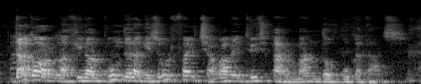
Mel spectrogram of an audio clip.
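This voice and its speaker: Over noticeable background noise, a man with a Milanese accent speaks at a moderate pace in a fairly high voice with lively intonation. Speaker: stage performer. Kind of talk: rhymed dialect monologue.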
